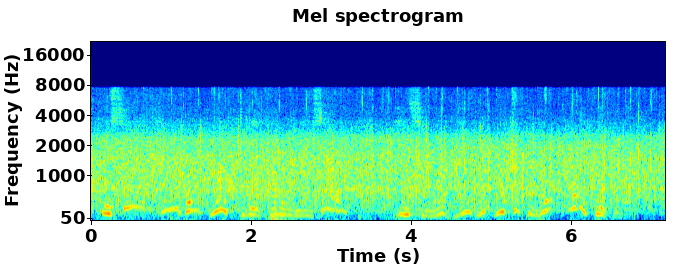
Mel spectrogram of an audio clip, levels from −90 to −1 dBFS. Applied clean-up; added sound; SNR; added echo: none; Applause; -4 dB; reverberation time 0.4 s.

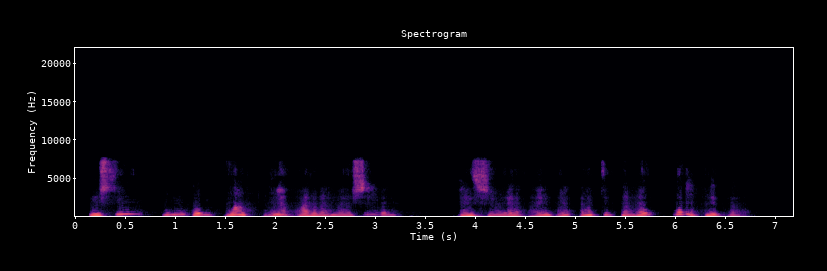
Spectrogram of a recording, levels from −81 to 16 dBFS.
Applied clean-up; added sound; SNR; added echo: neural mask model DeepFilterNet 3.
